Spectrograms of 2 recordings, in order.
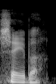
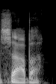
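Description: First: The name is said the way locals say it. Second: The name is said the way outsiders say it. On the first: The speaker calls it right. "That's how the locals say it" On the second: The speaker calls it wrong. "not Saba"

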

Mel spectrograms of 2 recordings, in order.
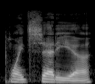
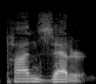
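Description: First: The word ends with an 'ee-uh' sound. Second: The word ends with an 'er' sound. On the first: "Joan, you say poinsettia" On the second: "the proper way of pronouncing it is"

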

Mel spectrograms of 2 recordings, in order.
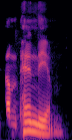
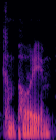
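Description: First: The second syllable sounds like 'pen'. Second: The second syllable sounds like 'po'. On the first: The speaker calls it right. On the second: The speaker calls it wrong.

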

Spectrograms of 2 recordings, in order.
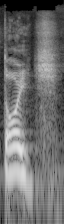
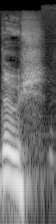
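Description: First: The name is said the German way. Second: The name is said in a non-German way. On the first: This is the proper pronunciation. The speaker calls it right. "It's Deutsch. ... it's German" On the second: This is how the family says it. The speaker calls it wrong. "That's how my parents pronounce it"

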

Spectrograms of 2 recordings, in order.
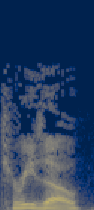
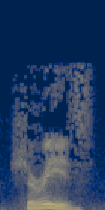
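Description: First: Chorizo is said the general American way. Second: Chorizo is said with a New England accent. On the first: This is the familiar Spanish-style sausage. "not chorizo" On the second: This is a different, Portuguese-style sausage. "I just know how you say it with the New England accent"

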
